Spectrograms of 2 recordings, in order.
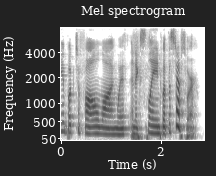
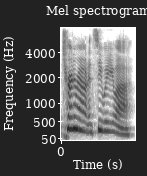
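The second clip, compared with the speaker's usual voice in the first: louder, higher quoted order; raised-voice retold command; acted command; 4 semitones higher, 7 dB louder than usual. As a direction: call out a firm order from a story. Tech's command read aloud after yell.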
